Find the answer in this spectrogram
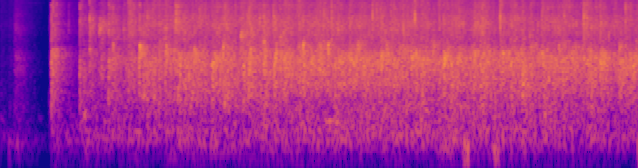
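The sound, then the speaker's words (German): After a brief quiet moment, an audience bursts into sustained applause, a dense, steady wash of many hands clapping that stays loud and even to the end. “Ja, das Extremste, was wir hinkriegen, ist Klatschen.”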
